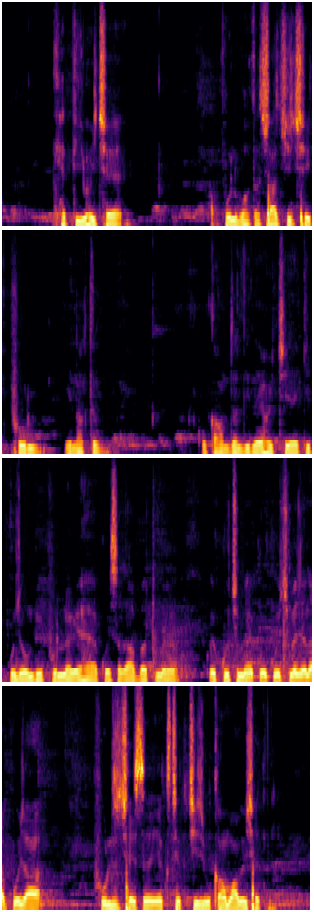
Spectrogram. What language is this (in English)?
Maithili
